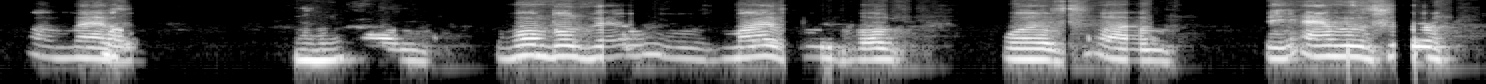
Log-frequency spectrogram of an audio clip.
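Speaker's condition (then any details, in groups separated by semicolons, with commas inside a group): Cerebral palsy; from birth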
